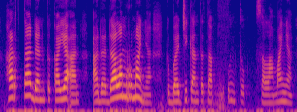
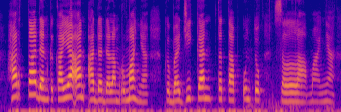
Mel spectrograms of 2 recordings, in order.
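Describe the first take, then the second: No difference in how they are said.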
